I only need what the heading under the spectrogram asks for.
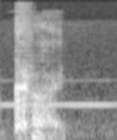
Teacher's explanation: so this first sound ka is getting aspirated in the presence of ra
